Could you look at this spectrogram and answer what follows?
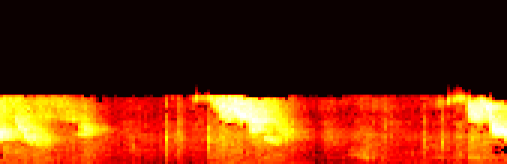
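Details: Kept blue-black grassquit from Jacarepaguá, Rio de Janeiro, newly arrived the previous day, giving thin high buzzy notes that slur downward, three phrases spaced about a second and a half apart, light room noise behind.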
